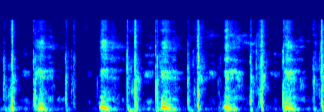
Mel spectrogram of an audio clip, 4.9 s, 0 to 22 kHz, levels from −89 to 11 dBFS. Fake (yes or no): yes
